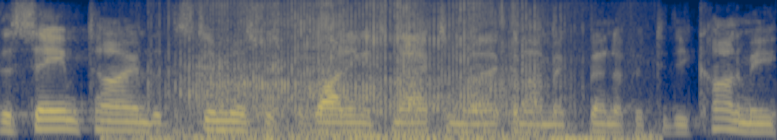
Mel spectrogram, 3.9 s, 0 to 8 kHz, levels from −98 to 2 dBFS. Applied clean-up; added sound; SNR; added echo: none; Zipper (clothing); 3 dB; none.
